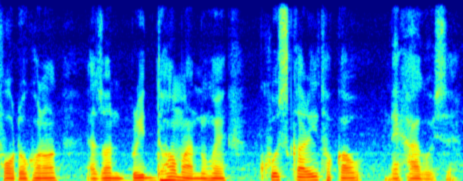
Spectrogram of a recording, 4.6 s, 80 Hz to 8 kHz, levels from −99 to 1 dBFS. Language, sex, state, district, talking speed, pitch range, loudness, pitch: Assamese, male, Assam, Kamrup Metropolitan, 130 wpm, 105-115 Hz, -18 LUFS, 110 Hz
